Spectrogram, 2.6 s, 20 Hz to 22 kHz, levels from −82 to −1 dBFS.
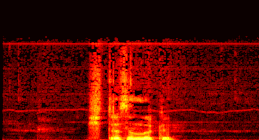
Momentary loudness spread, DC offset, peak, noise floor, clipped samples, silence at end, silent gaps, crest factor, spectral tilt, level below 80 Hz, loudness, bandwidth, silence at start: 9 LU; under 0.1%; -6 dBFS; -51 dBFS; under 0.1%; 0.85 s; none; 18 dB; -4.5 dB/octave; -50 dBFS; -20 LUFS; 16.5 kHz; 0.9 s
